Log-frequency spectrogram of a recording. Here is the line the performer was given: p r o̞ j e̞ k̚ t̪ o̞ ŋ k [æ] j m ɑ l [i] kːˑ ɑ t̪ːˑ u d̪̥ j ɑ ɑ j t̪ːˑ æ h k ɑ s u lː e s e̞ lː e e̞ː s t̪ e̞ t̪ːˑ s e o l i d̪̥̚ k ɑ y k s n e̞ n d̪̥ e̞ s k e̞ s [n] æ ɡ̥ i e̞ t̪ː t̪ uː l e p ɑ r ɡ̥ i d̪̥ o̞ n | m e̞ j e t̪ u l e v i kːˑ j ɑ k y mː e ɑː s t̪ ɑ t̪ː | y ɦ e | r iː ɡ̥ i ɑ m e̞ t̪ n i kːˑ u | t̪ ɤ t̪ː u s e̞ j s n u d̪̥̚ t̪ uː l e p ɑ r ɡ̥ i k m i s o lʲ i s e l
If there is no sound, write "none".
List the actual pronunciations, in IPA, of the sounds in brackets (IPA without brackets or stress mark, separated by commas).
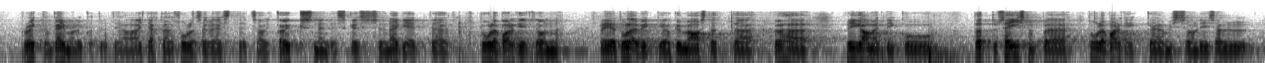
æ, y, n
